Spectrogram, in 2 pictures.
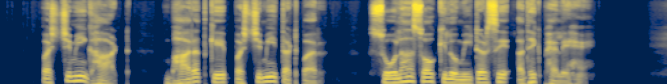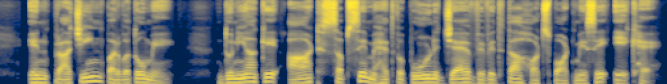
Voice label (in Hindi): documentary, Hindi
